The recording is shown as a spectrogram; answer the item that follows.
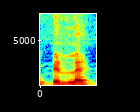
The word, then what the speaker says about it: Pelé: Então Pelé é o jogador, com acento, Pelé, e aqui, como não tem acento, a pronúncia será como I.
